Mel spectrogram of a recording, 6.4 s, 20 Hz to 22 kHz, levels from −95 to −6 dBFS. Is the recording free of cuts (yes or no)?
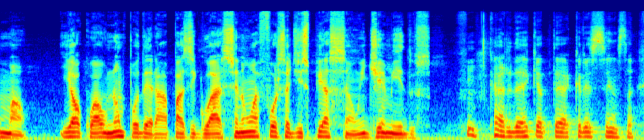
yes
